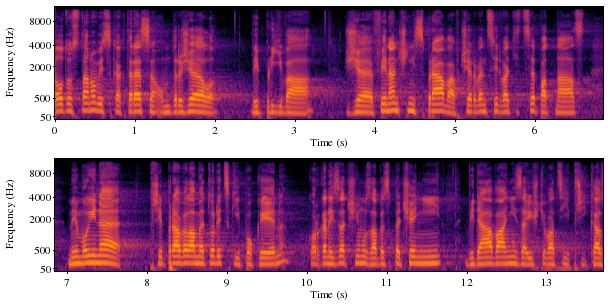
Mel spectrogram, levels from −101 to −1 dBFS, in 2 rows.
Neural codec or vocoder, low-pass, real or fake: none; 10.8 kHz; real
